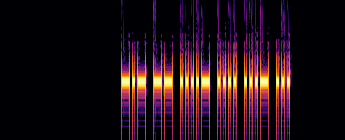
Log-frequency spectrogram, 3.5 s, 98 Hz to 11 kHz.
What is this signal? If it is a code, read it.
Morse code, heard as a keyed tone, about 44 wpm, 690 Hz. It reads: KM4HVS
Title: USA Call Signs Repeated 2x 45wpm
